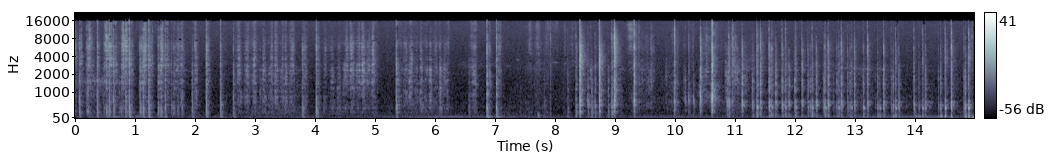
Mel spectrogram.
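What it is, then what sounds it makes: Glass bottle with plastic shrink label. Fingernails and fingertips scratch and tap along the green-and-blue plastic shrink label of a medium dark glass olive oil bottle held in both hands. Dense, dry, rapid scratching and crisp tapping clicks carry a faint low hum beneath them. The sound softens into lighter rubbing midway, then returns to sharper, brighter taps toward the end.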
